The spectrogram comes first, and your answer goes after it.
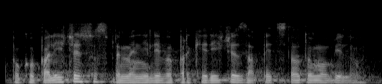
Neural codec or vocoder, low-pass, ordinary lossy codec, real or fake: codec, 16 kHz, 16 kbps, FreqCodec, larger model; 7.2 kHz; Opus, 16 kbps; fake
